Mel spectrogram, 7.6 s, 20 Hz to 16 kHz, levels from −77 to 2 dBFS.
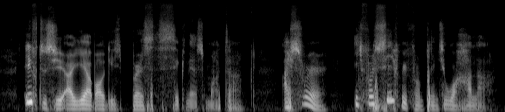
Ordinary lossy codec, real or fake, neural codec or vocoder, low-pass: none; fake; codec, 44.1 kHz, 7.8 kbps, DAC; 14.4 kHz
